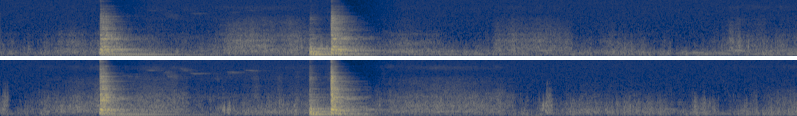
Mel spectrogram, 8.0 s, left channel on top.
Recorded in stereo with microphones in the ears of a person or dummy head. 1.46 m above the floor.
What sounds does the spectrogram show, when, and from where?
1.0 s tapping: 40° right (ahead or behind), 0.8 m
3.8 s a whoosh: 80° right, 1.5 m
